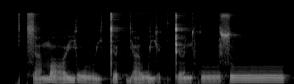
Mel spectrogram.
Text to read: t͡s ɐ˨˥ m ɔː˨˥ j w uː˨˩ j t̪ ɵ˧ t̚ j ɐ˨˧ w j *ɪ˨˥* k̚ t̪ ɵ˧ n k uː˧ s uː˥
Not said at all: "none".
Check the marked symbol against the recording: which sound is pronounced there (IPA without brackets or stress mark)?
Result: ɪ˨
